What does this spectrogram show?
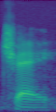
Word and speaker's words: Che: no change no Che it pronounces it c h a y j weird I have no I don't think I've ever met anybody who said Che that's that's you very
